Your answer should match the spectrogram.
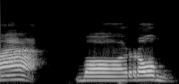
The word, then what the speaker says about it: บรม: ประสม กับ สละ อออ ฉะนั้น ตัว บ่อ ตัว นี้ ให้ ออก เสียง ประสม กับ สละ บอก อะ ออก ก็ คือ บ่ รอ อก มอ รม เพราะ ฉะนั้น คำ นี้ อ่าน ว่า บรม นะ คะ บรม ต่อ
